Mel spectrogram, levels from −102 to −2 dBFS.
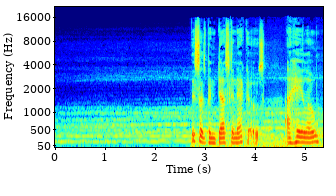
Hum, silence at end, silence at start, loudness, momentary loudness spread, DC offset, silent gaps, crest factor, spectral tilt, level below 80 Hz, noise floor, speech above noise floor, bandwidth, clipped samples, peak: none; 0 s; 0.05 s; -21 LUFS; 24 LU; under 0.1%; none; 18 dB; -5 dB/octave; -46 dBFS; -44 dBFS; 23 dB; 16.5 kHz; under 0.1%; -6 dBFS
